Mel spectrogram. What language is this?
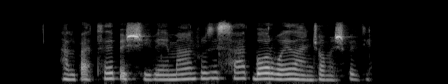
Persian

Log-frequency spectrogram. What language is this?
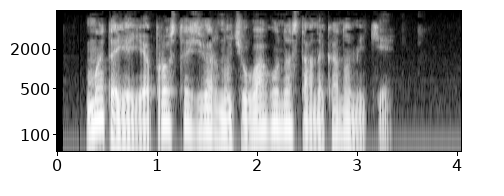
Belarusian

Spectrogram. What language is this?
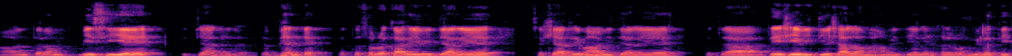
Sanskrit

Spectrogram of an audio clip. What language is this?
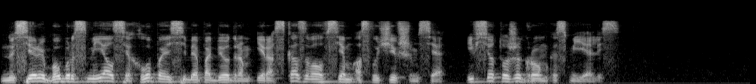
Russian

